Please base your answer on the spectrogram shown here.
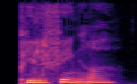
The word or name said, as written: pilfingret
